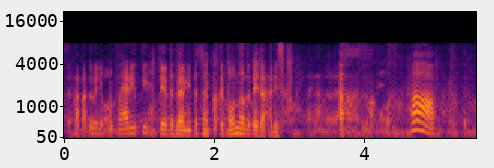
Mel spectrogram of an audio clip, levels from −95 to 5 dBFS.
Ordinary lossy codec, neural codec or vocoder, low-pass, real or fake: none; codec, 16 kHz, 0.5 kbps, FreqCodec, larger model; none; fake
